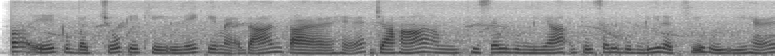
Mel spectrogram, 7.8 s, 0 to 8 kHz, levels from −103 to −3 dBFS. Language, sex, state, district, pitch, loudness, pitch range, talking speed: Hindi, female, Maharashtra, Dhule, 185 Hz, -29 LUFS, 170-200 Hz, 130 wpm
